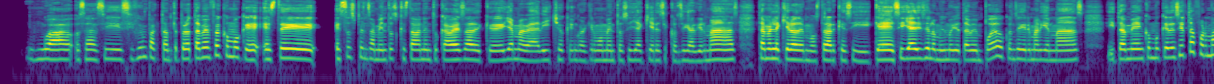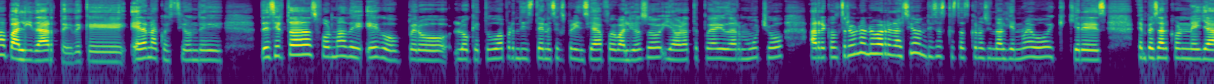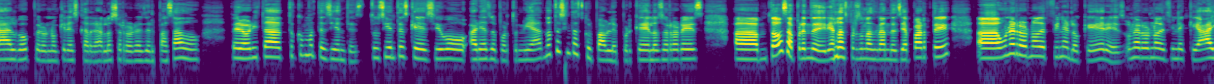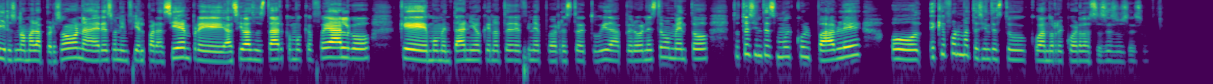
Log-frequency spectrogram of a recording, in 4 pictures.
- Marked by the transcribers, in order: other background noise; tapping
- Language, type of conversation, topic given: Spanish, advice, ¿Cómo puedo aprender de mis errores sin culparme?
